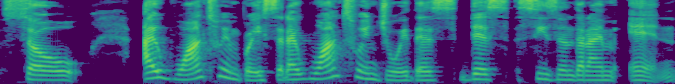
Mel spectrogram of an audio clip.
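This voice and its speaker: This woman has a plain, everyday voice with fairly low pitch and ordinary pitch variation. She talks at a fairly slow pace in a very clean recording with a silent background. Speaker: podcast host. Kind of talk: podcast monologue. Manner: conversational.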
